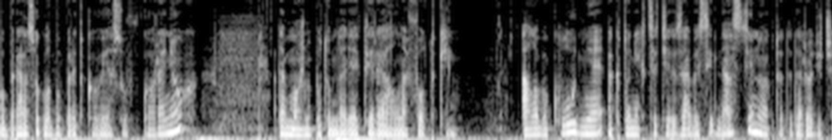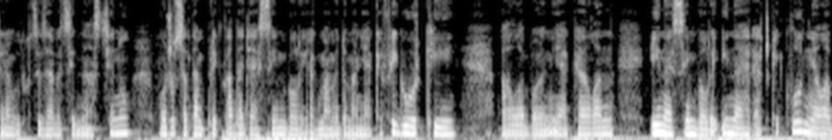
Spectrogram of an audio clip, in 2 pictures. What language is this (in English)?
Slovak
